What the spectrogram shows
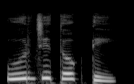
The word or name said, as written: ಊರ್ಜಿತೋಕ್ತಿ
